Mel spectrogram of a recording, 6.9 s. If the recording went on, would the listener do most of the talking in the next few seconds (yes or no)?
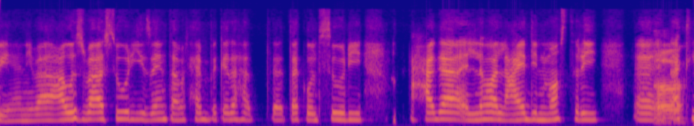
no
